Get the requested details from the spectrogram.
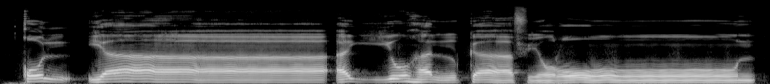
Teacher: قاف کو موٹا ادا کرنا ہے، لام کو ہلانا نہیں ہے. یا پہ جو مد ہے یہ مد جائز ہے، اصل میں یا الگ تھا ایہا الگ تھا تو ملا کے لکھا، لہذا یہ مد جو ہے یہ مد جائز ہے.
